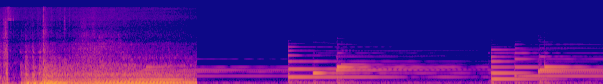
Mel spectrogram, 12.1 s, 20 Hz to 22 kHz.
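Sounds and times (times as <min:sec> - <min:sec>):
car engine starting and idling: 0:00.0 - 0:04.0.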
